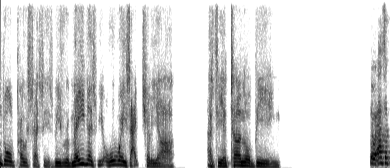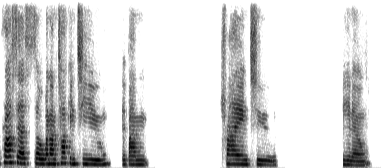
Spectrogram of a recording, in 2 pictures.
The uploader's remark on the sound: In a Zoom meeting with the Ramana Maharshi Foundation UK on 29th July 2023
